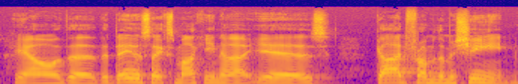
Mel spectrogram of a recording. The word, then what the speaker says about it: Deus ex machina: This is the kind of the opposite, and I probably butcher if this is Latin, the concept of Deus ex machina. – Oh, Deus ex machina? – Told you I'd butcher it.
